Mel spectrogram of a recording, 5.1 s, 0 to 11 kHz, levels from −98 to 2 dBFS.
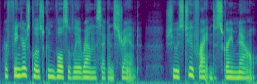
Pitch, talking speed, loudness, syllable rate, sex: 190 Hz, 175 wpm, -17 LUFS, 5.6 syllables/s, female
